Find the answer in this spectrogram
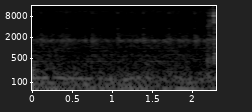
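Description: A pause in speech: quiet room tone with a faint, steady low hum.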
